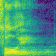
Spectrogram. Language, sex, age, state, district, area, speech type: Assamese, male, 18-30, Assam, Charaideo, urban, read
